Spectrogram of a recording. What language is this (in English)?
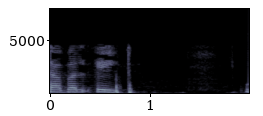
Telugu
